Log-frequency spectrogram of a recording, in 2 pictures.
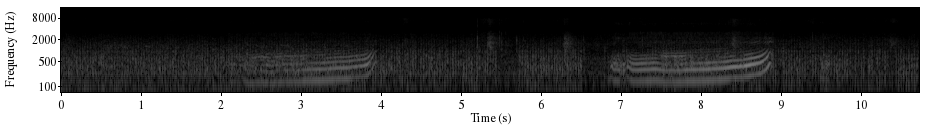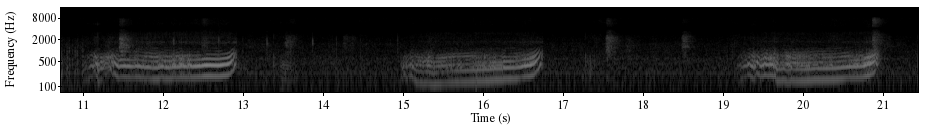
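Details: Inspiratory stridor from laryngomalacia in a boy almost 5 years old, recorded while asleep at a certain angle: loud, high, musical noise on each breath in, about 14 breaths a minute; stridor now less frequent.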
